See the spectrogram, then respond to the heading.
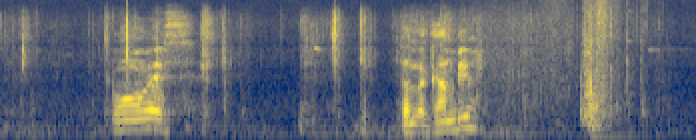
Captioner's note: speaking spanish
